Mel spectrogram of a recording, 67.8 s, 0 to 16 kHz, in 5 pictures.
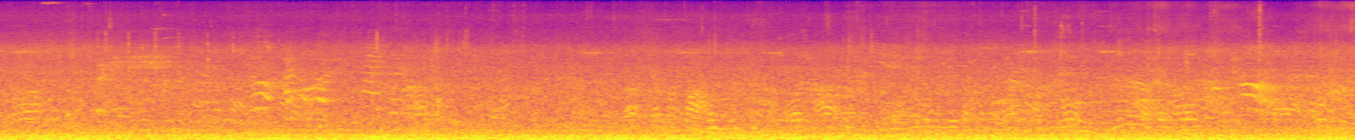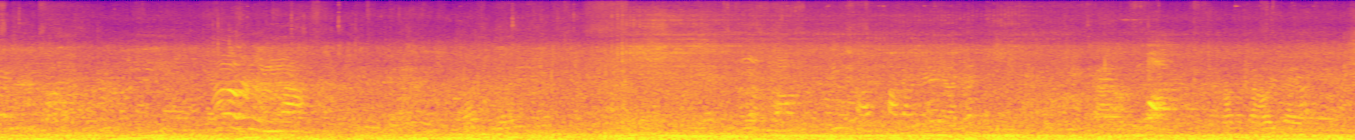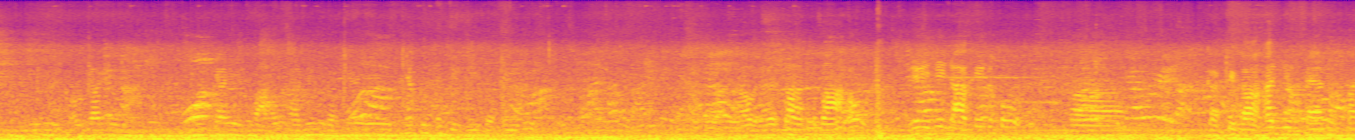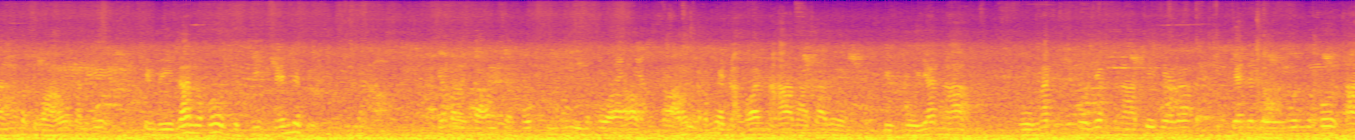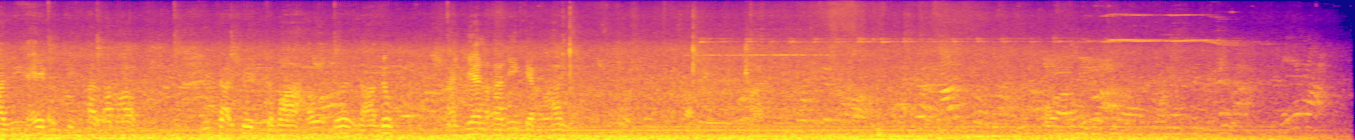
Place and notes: Walking in the park, Many old people, Use a variety of different languages in conversation
Hsinchu County, Taiwan, 17 January 2017, ~11:00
